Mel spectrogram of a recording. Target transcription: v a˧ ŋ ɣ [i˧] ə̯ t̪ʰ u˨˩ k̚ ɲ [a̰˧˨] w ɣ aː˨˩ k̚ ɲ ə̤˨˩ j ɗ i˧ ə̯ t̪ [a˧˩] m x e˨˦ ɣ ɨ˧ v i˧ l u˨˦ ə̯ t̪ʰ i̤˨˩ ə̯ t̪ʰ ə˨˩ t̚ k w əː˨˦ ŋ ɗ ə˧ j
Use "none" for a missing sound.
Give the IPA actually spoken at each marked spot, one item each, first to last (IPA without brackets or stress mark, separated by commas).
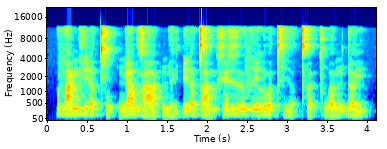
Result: ḭ˧˥, a˧, a˧˩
